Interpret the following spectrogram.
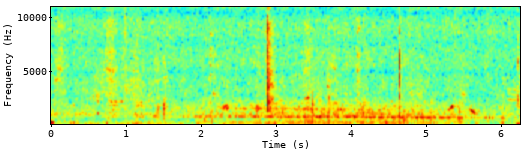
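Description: Quiet city street ambience with a low rumble and a faint steady hum that drifts slightly lower over the last few seconds.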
